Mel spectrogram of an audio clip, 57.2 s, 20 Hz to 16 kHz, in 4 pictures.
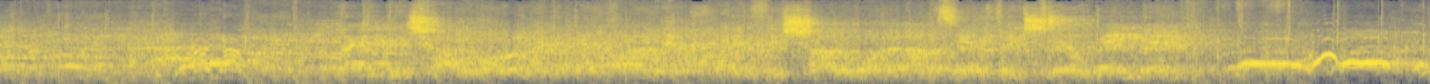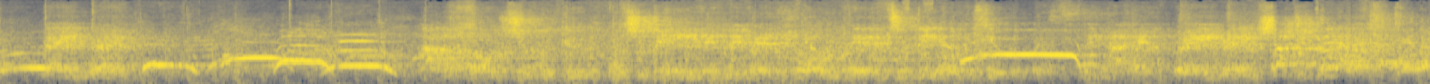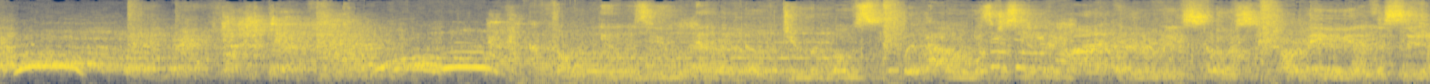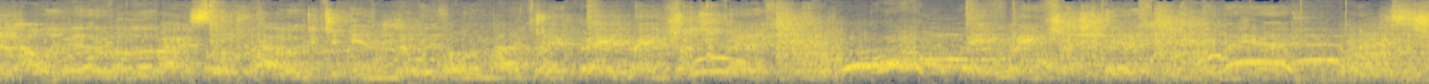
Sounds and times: Music: 0.0s - 57.1s.

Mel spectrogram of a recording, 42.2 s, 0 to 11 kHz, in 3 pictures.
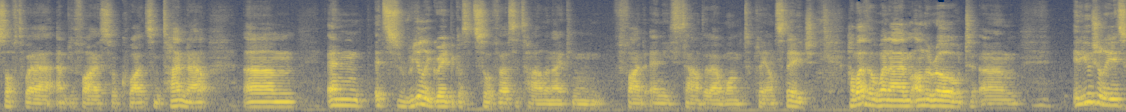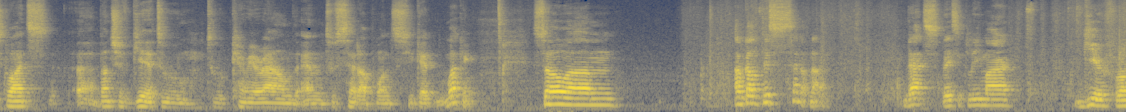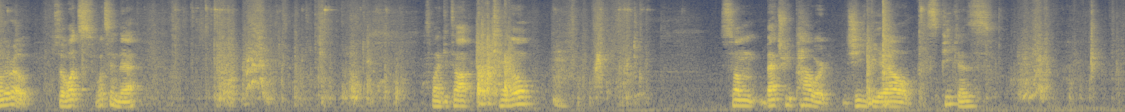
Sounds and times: Speech: 0.0s - 12.8s, 13.4s - 20.1s, 20.8s - 21.9s, 23.2s - 24.5s, 25.4s - 26.9s, 27.5s - 30.0s, 33.5s - 34.9s, 37.2s - 40.7s.

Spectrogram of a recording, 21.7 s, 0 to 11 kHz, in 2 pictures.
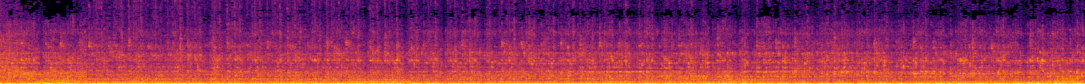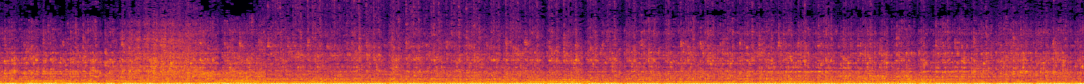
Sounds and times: Car: 0.0s - 21.6s
Idling: 0.0s - 21.6s
Medium engine (mid frequency): 0.0s - 21.6s.

